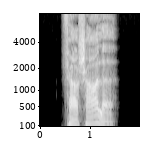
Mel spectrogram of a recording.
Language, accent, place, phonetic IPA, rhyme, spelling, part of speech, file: German, Germany, Berlin, [fɛɐ̯ˈʃaːlə], -aːlə, verschale, verb, De-verschale.ogg
- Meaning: inflection of verschalen: 1. first-person singular present 2. first/third-person singular subjunctive I 3. singular imperative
